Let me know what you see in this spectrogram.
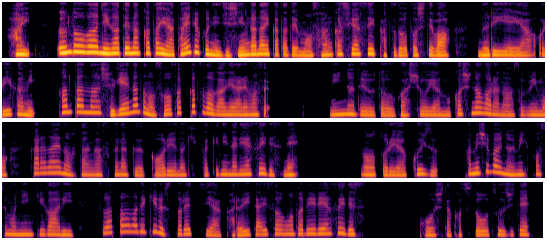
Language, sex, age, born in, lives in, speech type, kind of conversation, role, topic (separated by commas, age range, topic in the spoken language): Japanese, female, 30-34, Japan, Japan, read, expert-assistant, expert, 地域で誰もが参加しやすい活動にはどんな工夫がありますか？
